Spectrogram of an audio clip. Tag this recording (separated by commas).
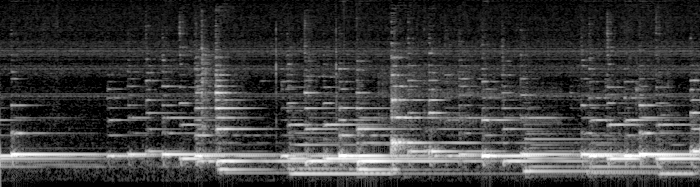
playing harp, inside a large room or hall, Music, Musical instrument, Plucked string instrument, Harp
